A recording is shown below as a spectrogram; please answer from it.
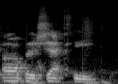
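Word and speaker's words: Xhekaj: I'm going to say Arbor Jackie. I'm gonna go with Arbor Zekaj. We have ABSP getting remarkably close. This is pronounced Arbor Jacki, not Jacki. Jacki, a hard J.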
